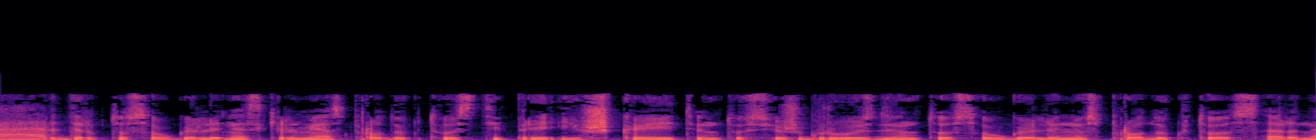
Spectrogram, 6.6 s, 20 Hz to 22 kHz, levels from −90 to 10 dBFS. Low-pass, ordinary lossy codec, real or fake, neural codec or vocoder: 7.2 kHz; MP3, 32 kbps; real; none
